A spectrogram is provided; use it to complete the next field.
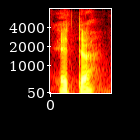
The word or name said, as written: eta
